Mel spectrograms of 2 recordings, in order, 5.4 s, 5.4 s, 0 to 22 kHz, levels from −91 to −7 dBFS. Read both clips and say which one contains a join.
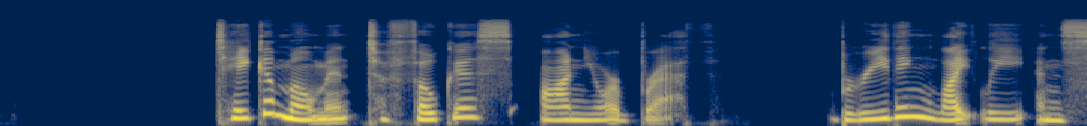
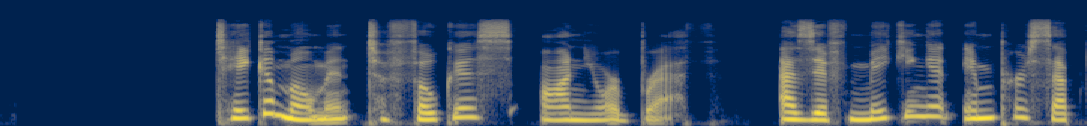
second; 1 cut; at 3.9 s

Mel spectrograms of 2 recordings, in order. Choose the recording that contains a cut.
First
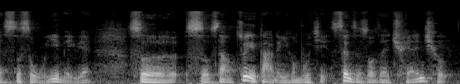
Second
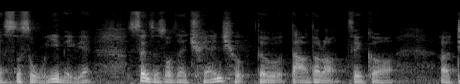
second; 1 cut; at 1.3 s

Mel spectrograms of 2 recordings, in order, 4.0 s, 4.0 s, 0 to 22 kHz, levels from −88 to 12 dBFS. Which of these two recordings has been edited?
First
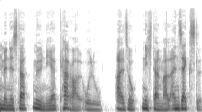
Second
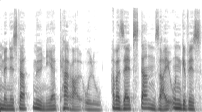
second; 1 cut; at 2.2 s

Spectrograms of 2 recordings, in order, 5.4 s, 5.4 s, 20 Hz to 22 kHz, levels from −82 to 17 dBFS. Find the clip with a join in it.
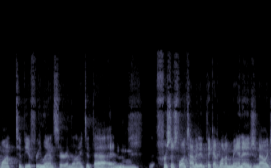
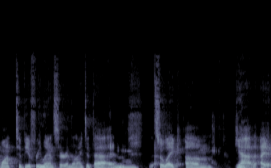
second; 1 cut; at 3.1 s

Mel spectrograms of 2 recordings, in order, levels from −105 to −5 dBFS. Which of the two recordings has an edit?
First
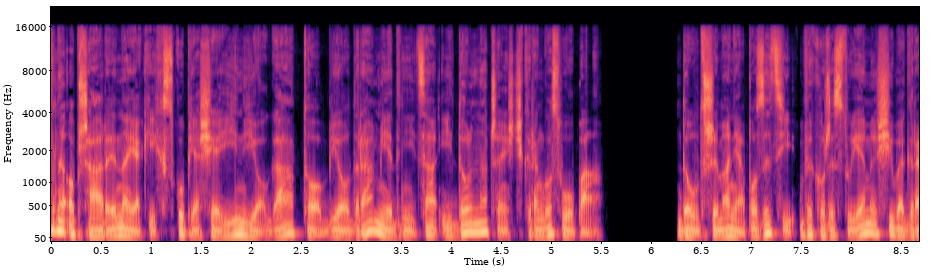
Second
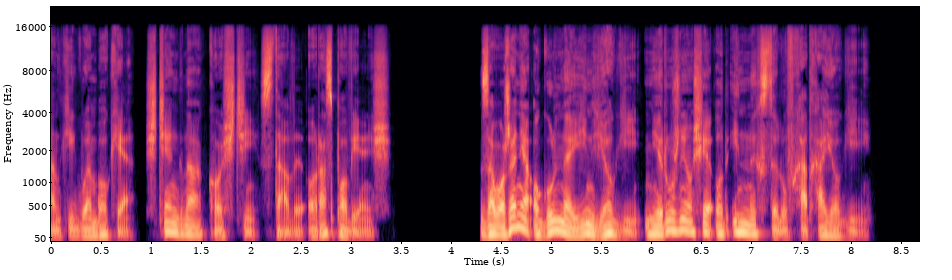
second; 1 cut; at 4.2 s

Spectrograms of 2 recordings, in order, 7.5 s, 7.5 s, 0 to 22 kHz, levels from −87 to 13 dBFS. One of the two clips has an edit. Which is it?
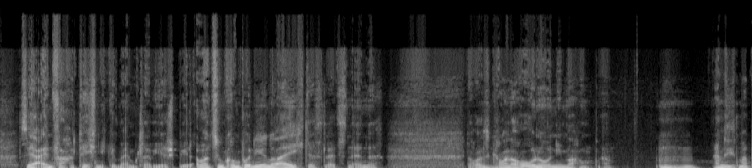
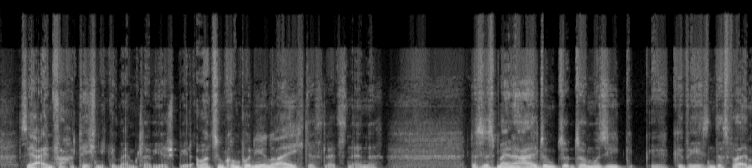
first; 1 cut; at 4.7 s

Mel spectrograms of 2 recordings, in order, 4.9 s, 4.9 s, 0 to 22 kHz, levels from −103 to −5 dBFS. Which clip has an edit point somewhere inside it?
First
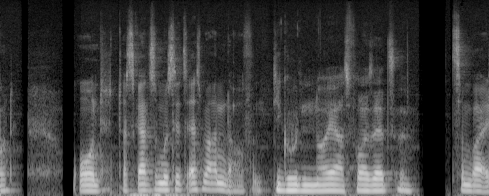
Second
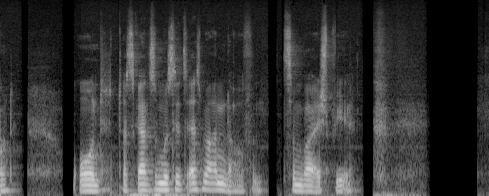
second; 1 cut; at 2.7 s

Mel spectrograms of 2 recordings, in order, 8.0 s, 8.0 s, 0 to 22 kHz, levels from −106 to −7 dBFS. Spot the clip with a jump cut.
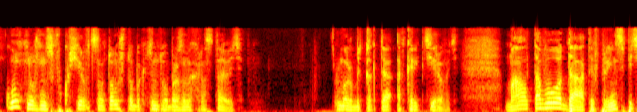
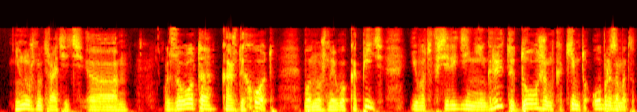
second; 2 cuts; at 3.8 s, 5.0 s

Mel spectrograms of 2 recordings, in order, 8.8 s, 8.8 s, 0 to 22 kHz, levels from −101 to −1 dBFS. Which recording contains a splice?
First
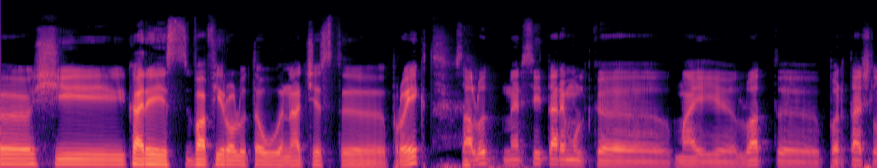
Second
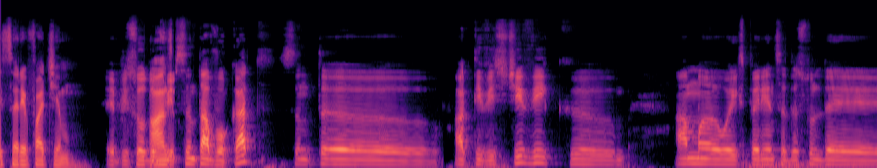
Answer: second; 2 cuts; at 1.7 s, 4.4 s

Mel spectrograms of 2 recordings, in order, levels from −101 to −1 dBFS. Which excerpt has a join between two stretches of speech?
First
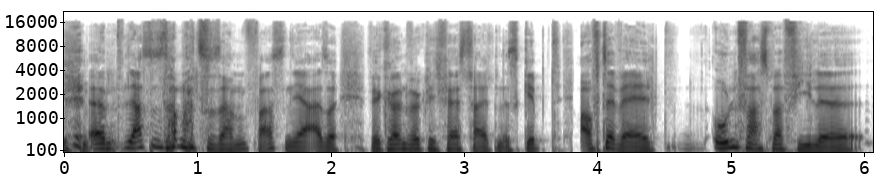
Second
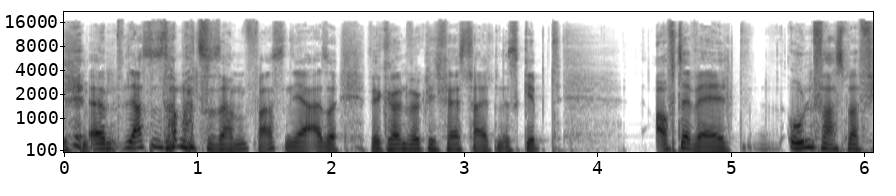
first; 1 cut; at 3.8 s

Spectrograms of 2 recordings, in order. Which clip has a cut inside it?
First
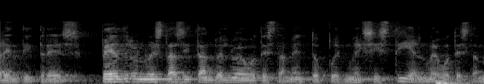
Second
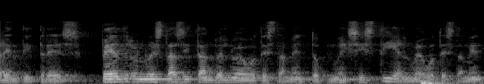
second; 1 cut; at 3.3 s

